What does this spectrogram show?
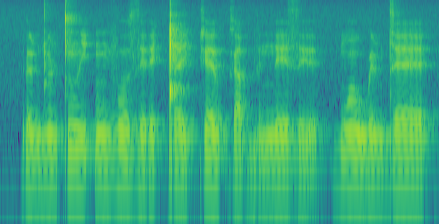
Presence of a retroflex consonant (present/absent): present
